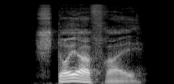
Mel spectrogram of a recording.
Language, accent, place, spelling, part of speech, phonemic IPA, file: German, Germany, Berlin, steuerfrei, adjective, /ˈʃtɔɪ̯ɐˌfʁaɪ̯/, De-steuerfrei.ogg
- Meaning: free of tax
